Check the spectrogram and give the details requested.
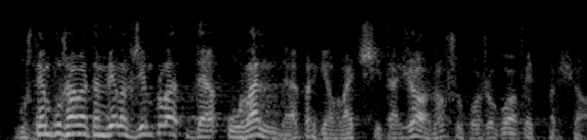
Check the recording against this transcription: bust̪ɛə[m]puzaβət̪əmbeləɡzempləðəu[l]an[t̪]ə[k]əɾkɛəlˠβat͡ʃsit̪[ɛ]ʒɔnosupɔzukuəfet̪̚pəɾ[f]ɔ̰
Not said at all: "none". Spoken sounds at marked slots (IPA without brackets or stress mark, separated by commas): m, l, d̪, p, a, ʃ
